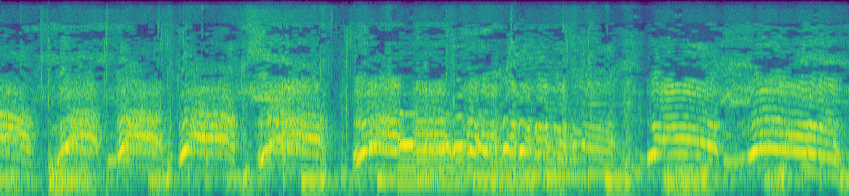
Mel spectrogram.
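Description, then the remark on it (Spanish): A pig screams loudly while being slaughtered by stabbing, a rapid series of shrill, harsh squeals that repeat almost without pause for several seconds, with no speech. “Verán que el cerdo tiende a pegar unos gritos.”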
